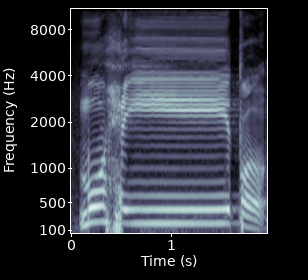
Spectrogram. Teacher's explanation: پر سکون جزم آیا تو قلقلہ ہوگا وقف کی صورت میں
